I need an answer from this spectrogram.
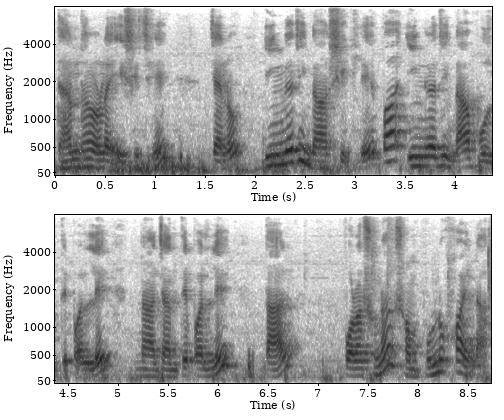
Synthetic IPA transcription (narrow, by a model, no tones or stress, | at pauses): d̪ʱand̪ʱaɾonaʔeʃet͡ɕʰed͡ʑɛnoiŋɾad͡ʑinaʃiklebaʔiŋɾad͡ʑinabolt̪epa̰ɾle | nad͡ʑant̪epaɾlet̪aɾ | pɔɽaʃonaʃɔmpuɾnohɔena̰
